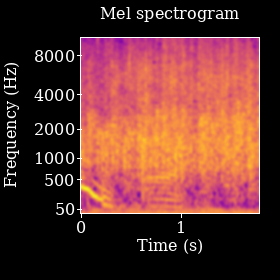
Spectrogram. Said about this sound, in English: Look at the hand clap. It's that button time.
